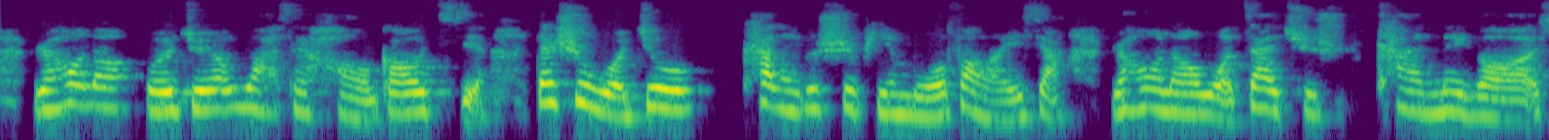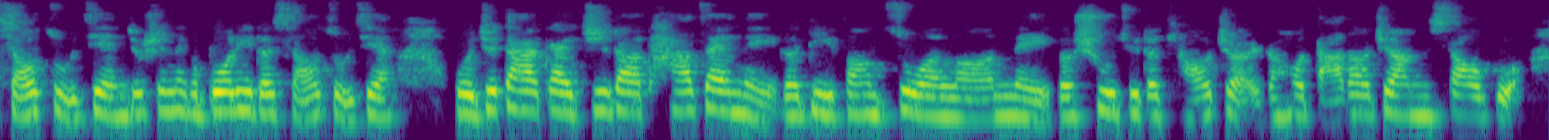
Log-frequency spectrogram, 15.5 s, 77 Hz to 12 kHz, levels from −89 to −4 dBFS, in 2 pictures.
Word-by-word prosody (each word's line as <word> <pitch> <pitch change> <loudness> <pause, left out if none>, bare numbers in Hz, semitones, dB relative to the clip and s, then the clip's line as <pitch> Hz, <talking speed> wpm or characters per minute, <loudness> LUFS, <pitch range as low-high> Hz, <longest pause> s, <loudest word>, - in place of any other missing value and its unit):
然 230 +1 +3
后 285 0 +2
呢， 265 - +1 0.2
我 220 -1 +7
就 - - +5
觉 230 -1 +7
得： 235 0 +4
“哇 240 - -2
塞 225 - -6
好 175 -6 -4
高 210 +2 +3
级。” 220 - -3 0.3
但 300 - +7
是 300 0 +3
我 215 -8 +5
就 235 +4 +5 0.2
看 290 -2 +3
了 230 - -1
一 - - -4
个 240 +1 0
视 240 -1 -1
频 210 -2 -2
模 185 -1 +2
仿 220 -1 0
了 160 0 -4
一 175 - -2
下。 185 - -4 0.2
然 220 +2 0
后 240 0 0
呢， 205 -2 +2
我 200 -2 +3
再 245 -4 +2
去 215 -1 -5
是 - - -11
看 220 -5 -3
那 215 -2 0
个 170 -3 +1
小 195 - 0
组 165 - -3
件， 185 +2 0
就 205 - -1
是 220 +2 -3
那 220 -1 -2
个 205 - -2
玻 220 +3 +5
璃 225 - +3
的 205 -1 +2
小 205 -2 -5
组 195 - -5
件， 175 +1 -2 0.3
我 205 -1 +4
就 230 +3 +3
大 230 -3 +3
概 215 -2 +1
知 225 +2 -3
道 220 -2 +2
他 220 +1 -3
在 225 -1 +1
哪 195 -3 -3
个 190 0 0
地 195 0 0
方 195 0 -4
做 195 -2 +1
了 170 -1 -3
哪 185 -4 -3
个 185 - -1
数 215 +3 -1
据 210 0 -2
的 190 -1 -2
调 185 0 -6
整， - - -3
然 180 - -8
后 190 - -3
达 - - -4
到 200 -1 -2
这 - - -3
样 190 -1 -2
的 190 - -4
效 185 0 -2
果。 185 - -3
210 Hz, 310 characters per minute, -21 LUFS, 190-225 Hz, 0.3 s, 我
